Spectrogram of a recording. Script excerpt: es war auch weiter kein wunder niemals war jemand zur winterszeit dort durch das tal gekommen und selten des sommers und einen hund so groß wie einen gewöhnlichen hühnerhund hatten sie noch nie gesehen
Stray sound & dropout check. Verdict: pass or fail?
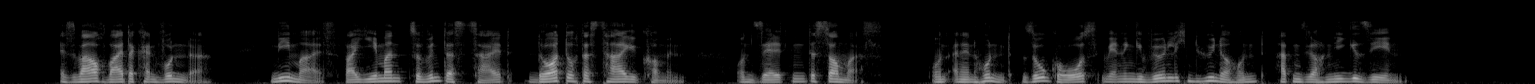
pass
